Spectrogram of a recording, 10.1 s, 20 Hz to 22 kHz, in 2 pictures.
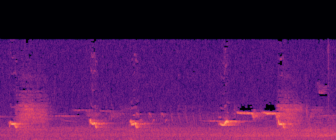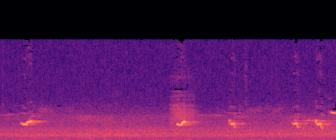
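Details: Sunrise song of a Baltimore oriole, 10 May 2024 at 5:40 a.m., moving through a neighbour's apple tree while pecking; repeated clipped whistles roughly every second, mixed with buzzy bursts and high calls from other birds.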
